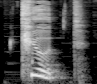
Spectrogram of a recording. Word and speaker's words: cute: 알파벳 소리와 같은 U 발음이 났었죠. 한 번에 읽으면 cute.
